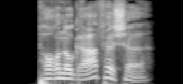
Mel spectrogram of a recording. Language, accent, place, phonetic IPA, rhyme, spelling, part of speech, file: German, Germany, Berlin, [ˌpɔʁnoˈɡʁaːfɪʃə], -aːfɪʃə, pornographische, adjective, De-pornographische.ogg
- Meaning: inflection of pornographisch: 1. strong/mixed nominative/accusative feminine singular 2. strong nominative/accusative plural 3. weak nominative all-gender singular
